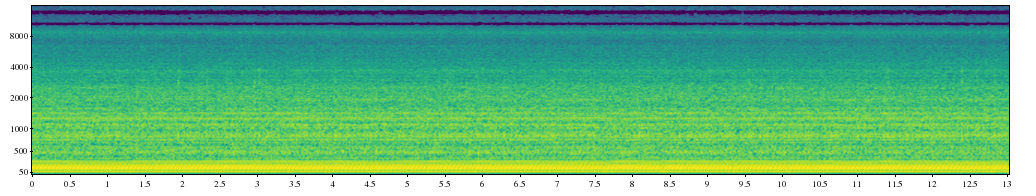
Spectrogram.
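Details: Craftsman 5000 W generator at full speed with only an LED bulb plugged in, effectively no load: steady, even low hum, no surging or misses; normal no-load running.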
